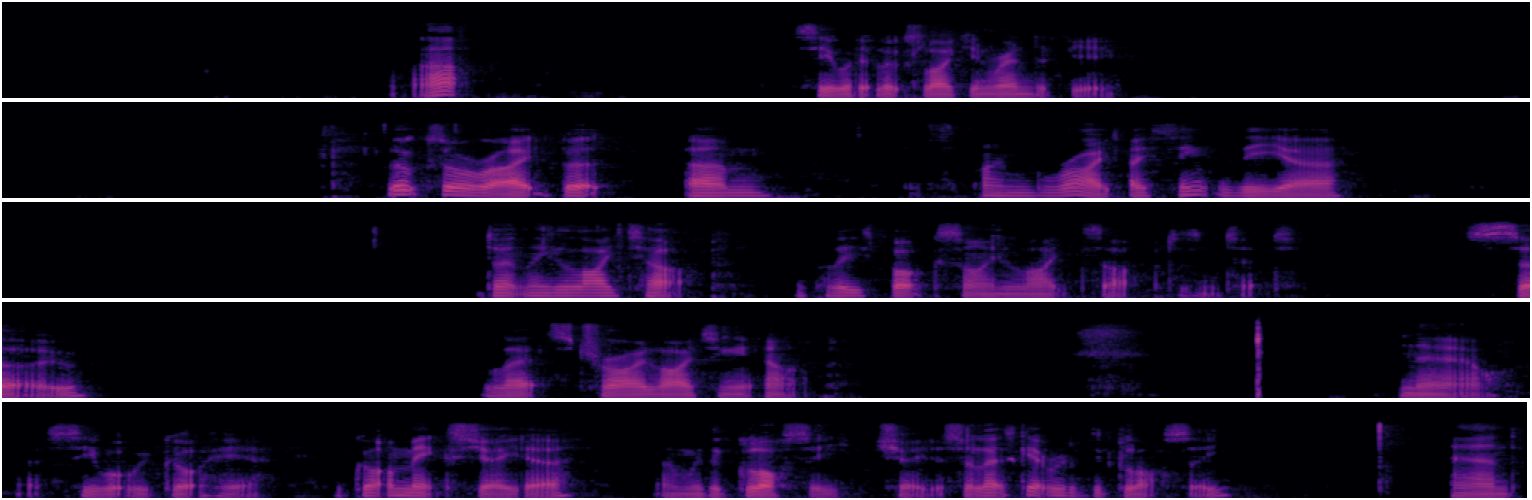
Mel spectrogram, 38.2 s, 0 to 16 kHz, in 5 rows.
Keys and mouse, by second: 2.2 Tab, 2.7 middle click, 3.0 middle click, 3.7 ctrl+s, 12.0 ctrl+s, 17.3 Tab, 22.7 z, 24.1 click, 25.8 z, 30.8 ctrl+s.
